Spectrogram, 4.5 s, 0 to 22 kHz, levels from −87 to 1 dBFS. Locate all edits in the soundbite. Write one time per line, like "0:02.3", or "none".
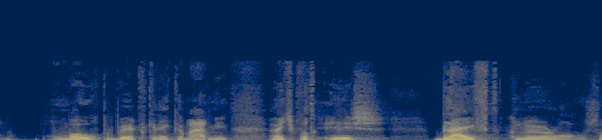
0:01.5
0:02.4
